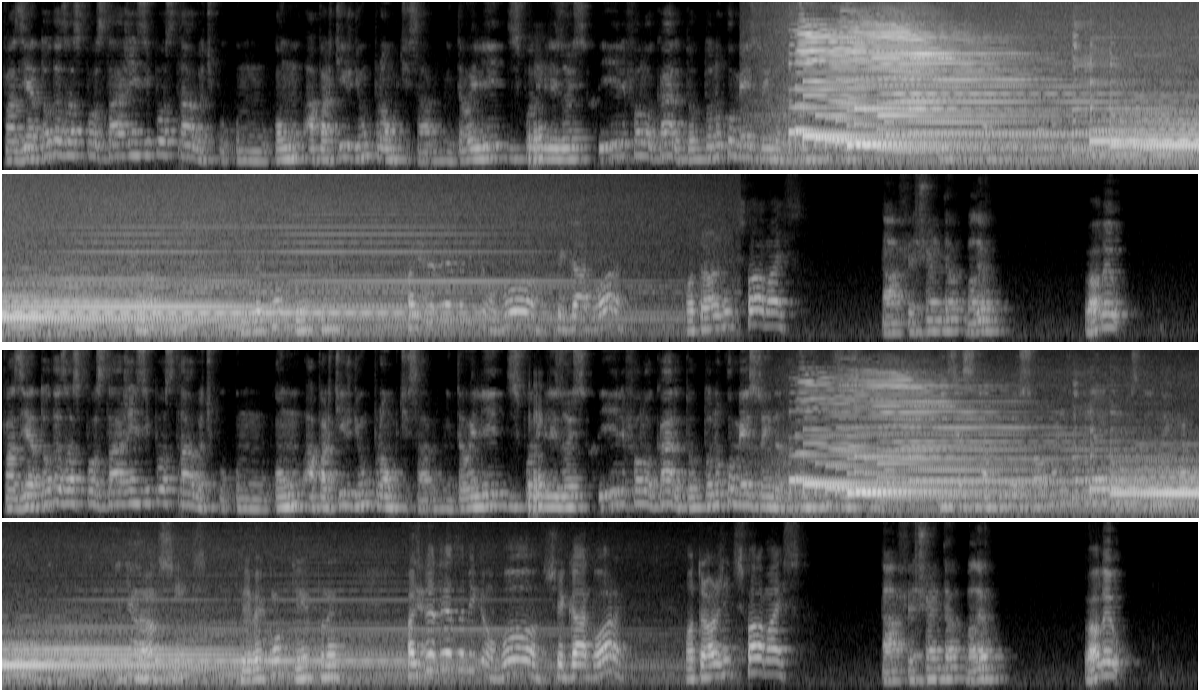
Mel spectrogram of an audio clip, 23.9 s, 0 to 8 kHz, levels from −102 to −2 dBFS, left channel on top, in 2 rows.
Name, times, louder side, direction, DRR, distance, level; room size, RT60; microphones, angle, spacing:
voice 1, 0.0-12.7 13.0-13.7 16.1-16.3 20.8-22.0, right 2 dB, 40° right, 2.9 m, -44 dB
Plucked string instrument, 7.7-17.5, left 5 dB, 65° left, 0.6 m, -29 dB
voice 2, 13.3-14.0 14.3-15.8 16.0-18.2 18.8-19.9 22.8-23.2, right 3 dB, 90° right, 0.9 m, -38 dB
16.5 x 7.2 x 2.9 m
head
